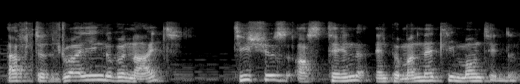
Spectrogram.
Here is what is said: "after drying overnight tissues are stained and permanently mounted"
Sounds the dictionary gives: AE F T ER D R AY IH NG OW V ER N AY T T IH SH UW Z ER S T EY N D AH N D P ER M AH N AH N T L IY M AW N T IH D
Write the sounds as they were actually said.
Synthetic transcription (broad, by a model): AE F T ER D R AY IH NG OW V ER N AY T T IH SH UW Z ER S T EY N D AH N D P ER M AH N AH N T L IY M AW N T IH D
